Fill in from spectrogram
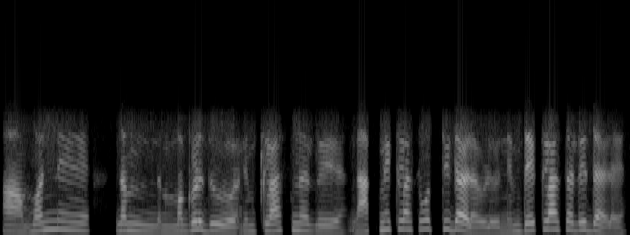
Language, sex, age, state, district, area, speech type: Kannada, female, 30-45, Karnataka, Uttara Kannada, rural, conversation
